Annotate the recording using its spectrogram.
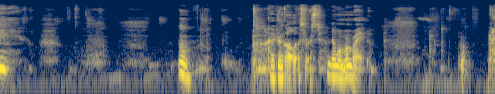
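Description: A woman gulps a drink.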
